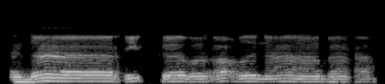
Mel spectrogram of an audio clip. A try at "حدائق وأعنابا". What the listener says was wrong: இதுலயும் அதே பிரச்சனை. ஸ்டார்டிங் எழுத்துல நீங்க அவசரமா கடந்து வந்தீங்க. ஹத ஹத ஹத அல்ல, ஹதா இல்ல ஹத. ஹேவ உங்களுக்கு நாங்க அந்த எழுத்தை படிக்கல தானே, உங்களுக்கு எப்படி அந்த எழுத்தை உச்சரிக்க தெரியுமோ அந்த அமைப்புல வெளிப்படுத்தி ஒதுங்க, அவசரம் இல்லாம. ஹத ஹத. நீங்க ஒரு செகண்ட் தான் நிட்டீங்க, 3 செகண்ட் நிட்டு டைம்.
